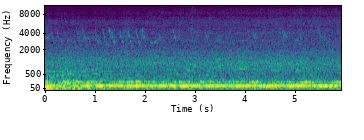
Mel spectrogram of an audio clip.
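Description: Small birds chirping, with a quick run of short high chirps about a second in, over a steady low hum.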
